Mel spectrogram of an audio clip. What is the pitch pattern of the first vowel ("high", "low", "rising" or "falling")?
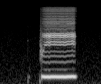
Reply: high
